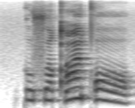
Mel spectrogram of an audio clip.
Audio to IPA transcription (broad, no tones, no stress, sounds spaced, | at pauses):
k ʊ sʷ ɛ qʼ æ̃ tʼ ɔ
